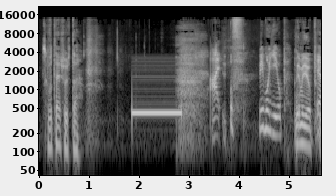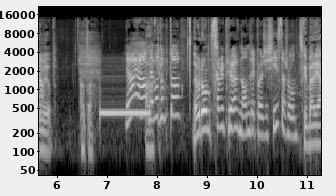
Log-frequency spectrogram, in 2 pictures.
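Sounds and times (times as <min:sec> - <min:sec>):
speech: 0:00.2 - 0:01.0, 0:03.4 - 0:11.2
telephone ringback tone from a call to a payphone at Skøyen station: 0:01.9 - 0:02.8, 0:06.9 - 0:07.8.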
